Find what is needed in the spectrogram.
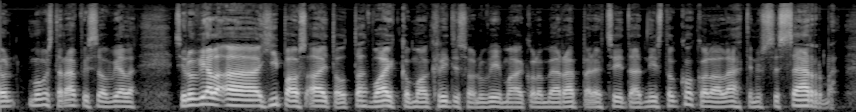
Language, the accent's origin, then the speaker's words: Finnish; Vantaa, Uusimaa, Finland; mun sisällä elää se, tiedätkö, vantaalainen ää, äh, räkis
